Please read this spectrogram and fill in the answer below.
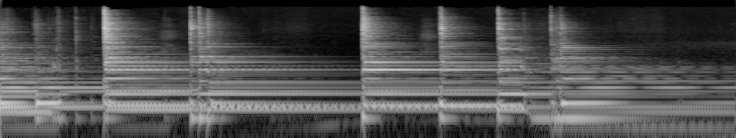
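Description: Acoustic guitar music: a handful of slow strummed chords, each left to ring out and die away, the last fading near the end.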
